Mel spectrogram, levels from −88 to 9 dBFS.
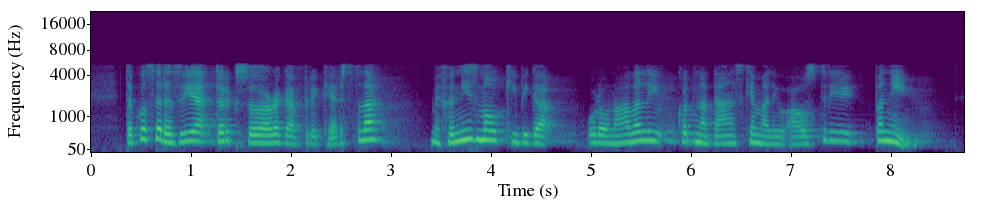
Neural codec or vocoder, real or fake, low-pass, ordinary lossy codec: codec, 16 kHz, 0.5 kbps, X-Codec, WavLM features, trained on Multilingual LibriSpeech; fake; 5.4 kHz; none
